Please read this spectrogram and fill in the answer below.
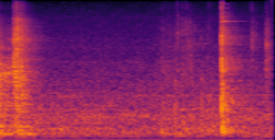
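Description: Rummaging inside a soft tool bag: a brief rustle as the hand goes in, then a sharp click about one and a half seconds in as a laptop charger and its cable are lifted out.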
